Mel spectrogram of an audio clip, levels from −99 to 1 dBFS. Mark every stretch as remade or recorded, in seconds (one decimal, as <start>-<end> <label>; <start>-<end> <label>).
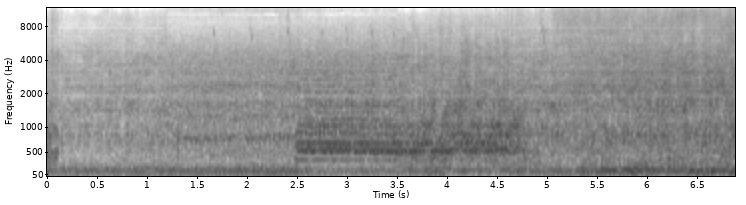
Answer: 0.0-1.2 remade; 1.2-3.5 recorded; 3.5-6.9 remade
